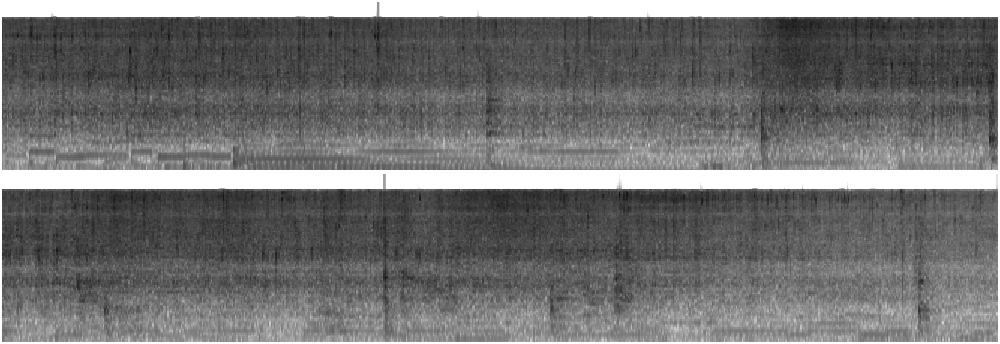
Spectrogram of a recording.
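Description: Chopped taro stems sizzling in hot mustard oil in a kadai while a spatula stirs them. The sizzle is a steady hiss, and the spatula scrapes and knocks against the pan several times.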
